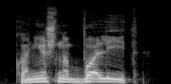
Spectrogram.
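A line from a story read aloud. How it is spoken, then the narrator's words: Gruff mutter. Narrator (Russian): буркнул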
